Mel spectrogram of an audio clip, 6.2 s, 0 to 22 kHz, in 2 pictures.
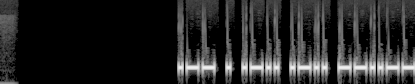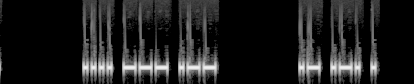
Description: Morse code, heard as a keyed tone, about 40 wpm, 700 Hz. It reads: WELL, HOW ARE
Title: 3x Word-Spacing - Sentences from Top 200 Words - 40wpm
